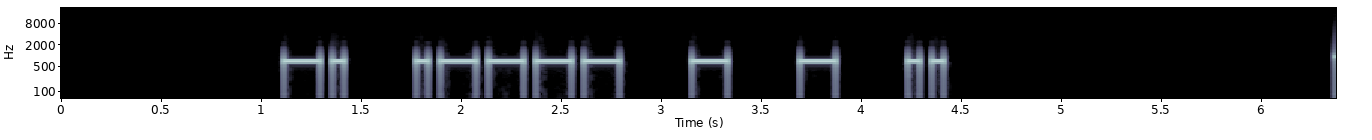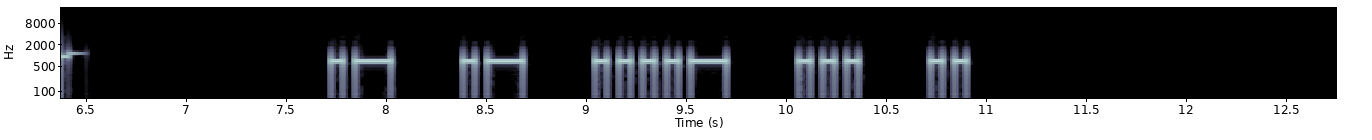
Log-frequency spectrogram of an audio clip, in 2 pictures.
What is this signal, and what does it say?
Morse code, heard as a keyed tone, about 20 wpm, spaced as for 14 wpm, 700 Hz. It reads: N1TTI AA4SI
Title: 048 Lesson 9g - Number 4 - Call Signs 20wpm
